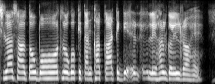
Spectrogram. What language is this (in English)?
Bhojpuri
